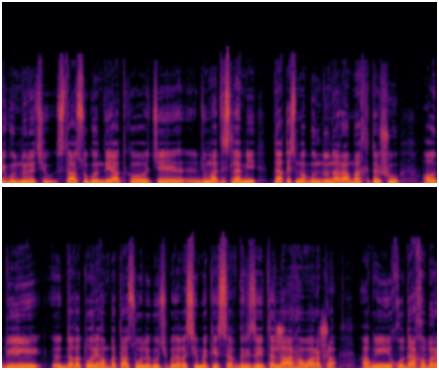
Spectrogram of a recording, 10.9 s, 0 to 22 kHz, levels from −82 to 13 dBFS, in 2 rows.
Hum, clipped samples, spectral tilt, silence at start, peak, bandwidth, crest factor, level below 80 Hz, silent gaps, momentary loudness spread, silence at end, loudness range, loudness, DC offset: none; under 0.1%; -6 dB/octave; 0 s; -8 dBFS; 16.5 kHz; 10 dB; -50 dBFS; none; 4 LU; 0 s; 1 LU; -18 LUFS; under 0.1%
